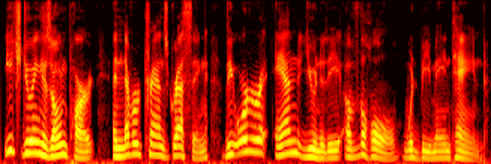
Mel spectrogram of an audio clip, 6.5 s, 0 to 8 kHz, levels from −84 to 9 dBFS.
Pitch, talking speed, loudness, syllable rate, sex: 155 Hz, 165 wpm, -17 LUFS, 4.6 syllables/s, male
